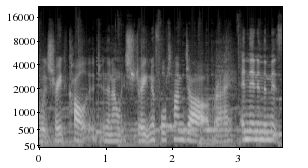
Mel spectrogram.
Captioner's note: none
